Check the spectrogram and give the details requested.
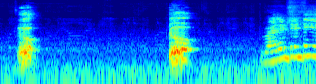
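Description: Two abrupt, voiced hiccups about two seconds apart, followed by the start of speech. These are hiccups.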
